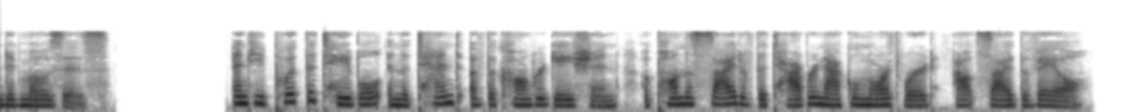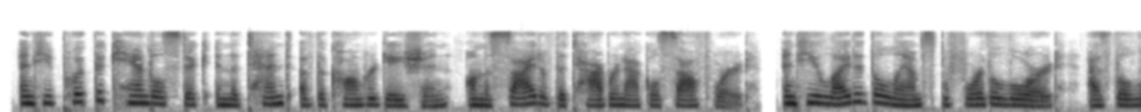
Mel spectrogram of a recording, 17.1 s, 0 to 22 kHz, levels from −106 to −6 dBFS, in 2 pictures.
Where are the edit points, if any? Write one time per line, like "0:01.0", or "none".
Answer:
0:08.6
0:12.0
0:14.3

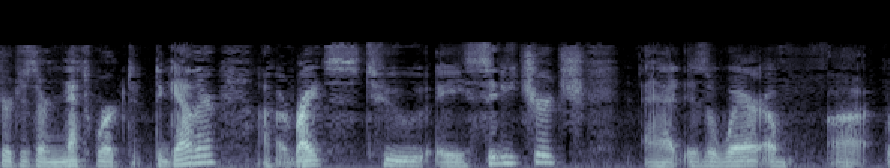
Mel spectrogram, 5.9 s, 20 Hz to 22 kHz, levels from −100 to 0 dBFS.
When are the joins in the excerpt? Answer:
0:01.8

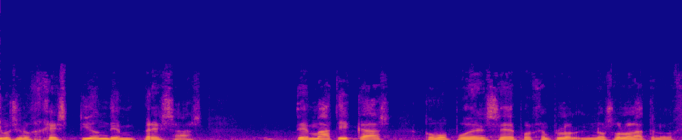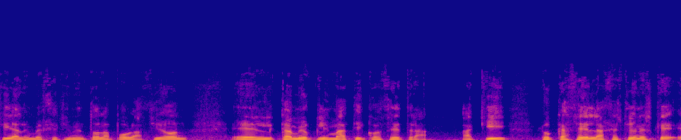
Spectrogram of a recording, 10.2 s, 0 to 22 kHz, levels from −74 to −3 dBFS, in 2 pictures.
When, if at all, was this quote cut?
0:06.8
0:08.5

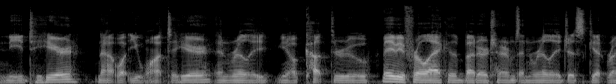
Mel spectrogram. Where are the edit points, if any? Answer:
0:03.8
0:05.2

